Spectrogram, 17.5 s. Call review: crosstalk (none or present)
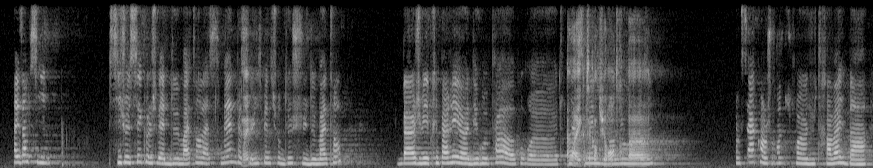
present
